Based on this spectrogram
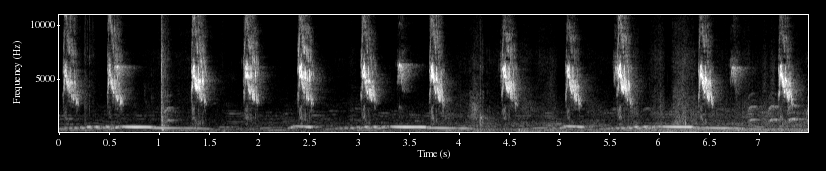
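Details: Streaked weaver chick being hand-fed, giving sharp, high chirps about every half second, roughly fourteen in a row, over a lower, sliding, whining tone that rises and falls in the background.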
